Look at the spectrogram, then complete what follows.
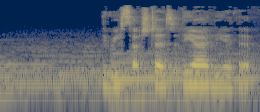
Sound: voiceover

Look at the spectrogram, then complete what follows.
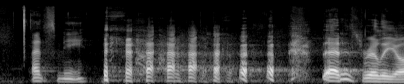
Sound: laughter

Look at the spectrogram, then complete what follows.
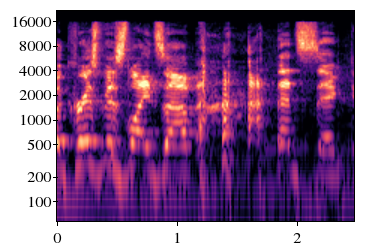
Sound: chuckles

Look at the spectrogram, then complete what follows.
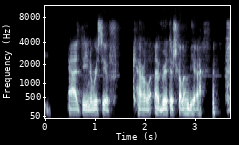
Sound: laughs

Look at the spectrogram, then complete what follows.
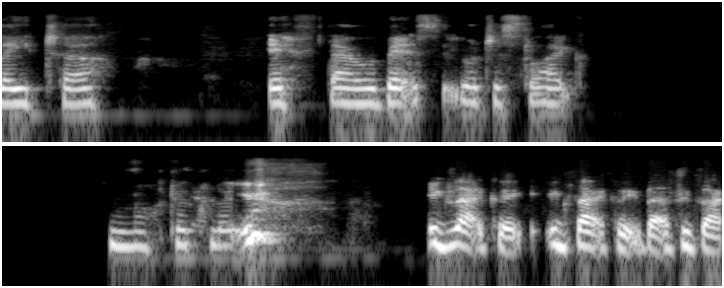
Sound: laughs

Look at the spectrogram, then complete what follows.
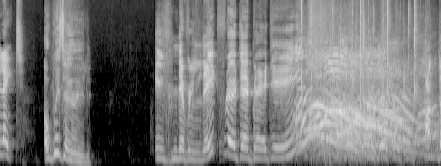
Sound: Gollum voice

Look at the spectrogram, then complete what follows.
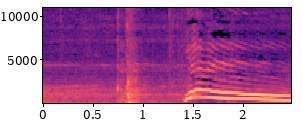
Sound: machine whirs

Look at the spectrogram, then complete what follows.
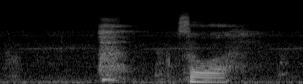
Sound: sigh

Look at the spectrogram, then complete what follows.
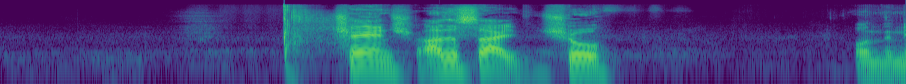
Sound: hands clapped

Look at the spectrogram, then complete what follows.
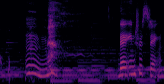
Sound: chuckling

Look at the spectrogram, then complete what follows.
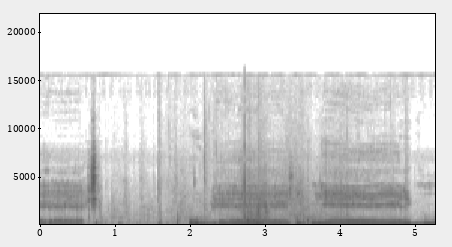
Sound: chanting in foreign language

